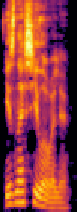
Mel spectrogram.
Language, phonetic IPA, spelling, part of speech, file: Russian, [ɪznɐˈsʲiɫəvəlʲɪ], изнасиловали, verb, Ru-изнасиловали.ogg
- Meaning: plural past indicative perfective of изнаси́ловать (iznasílovatʹ)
